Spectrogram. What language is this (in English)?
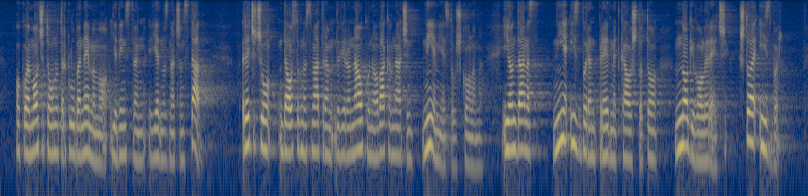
Croatian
